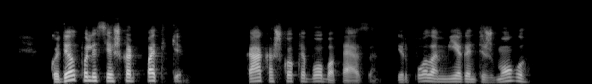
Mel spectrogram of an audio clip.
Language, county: Lithuanian, Vilnius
